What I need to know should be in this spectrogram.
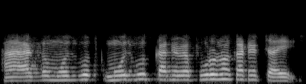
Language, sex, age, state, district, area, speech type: Bengali, male, 45-60, West Bengal, Purba Bardhaman, urban, conversation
